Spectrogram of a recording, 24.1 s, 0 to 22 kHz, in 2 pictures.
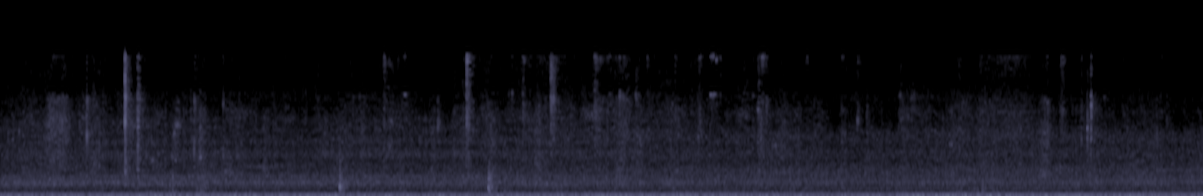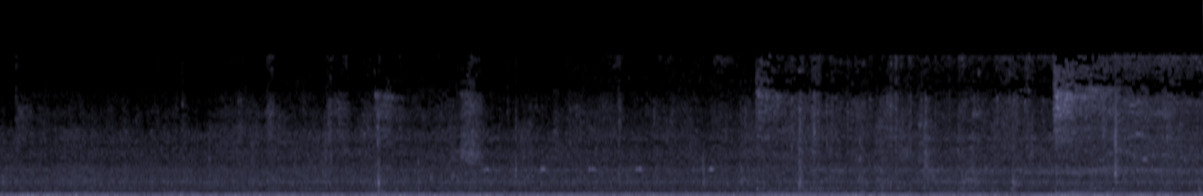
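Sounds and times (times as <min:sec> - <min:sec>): hospital bed rolling: 0:12.6 - 0:24.0.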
